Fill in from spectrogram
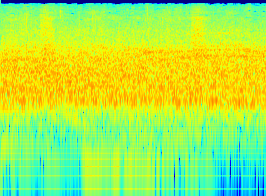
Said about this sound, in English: Reverse layup. Up and good. He beat Drummond to the rim. Doc Rivers will call yet again another timeout. And listen to the crowd roar here.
